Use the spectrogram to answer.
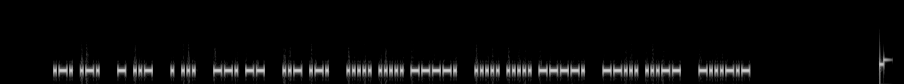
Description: Morse code, heard as a keyed tone, about 44 wpm, 690 Hz. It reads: RR TU ES GM UR 559 559 73 <BK>
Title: SOTA QSO Practice 45wpm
